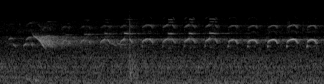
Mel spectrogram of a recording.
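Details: Female osprey at her nest, stressed by a third intruding osprey hanging around all afternoon, giving a rapid series of high, sharp whistled chirps, roughly two or three a second, steadily repeated over background hiss.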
